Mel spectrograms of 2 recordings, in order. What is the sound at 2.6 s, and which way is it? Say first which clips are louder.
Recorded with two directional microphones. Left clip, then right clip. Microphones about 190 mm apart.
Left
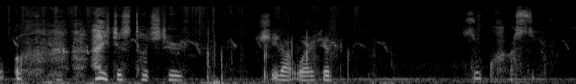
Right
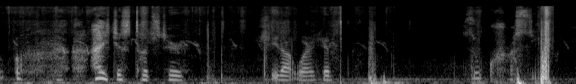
Speech: right 1 dB; 10° left (ahead or behind).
